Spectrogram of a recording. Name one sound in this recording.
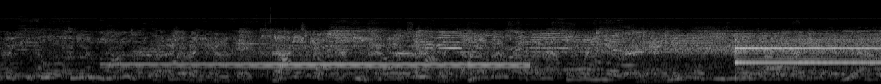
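A long steady alert tone sounds from a radio.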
